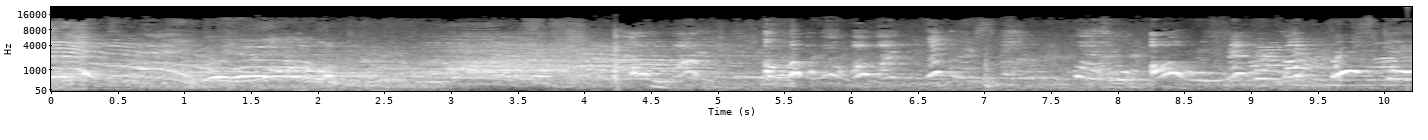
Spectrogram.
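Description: Music plays loudly through loudspeakers in a large hall.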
